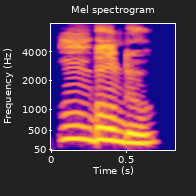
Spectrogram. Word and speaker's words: Mbundu: If you're gonna make me say the M, it's Mbundu. But there's like no vowel between it, so I don't know how to say it.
